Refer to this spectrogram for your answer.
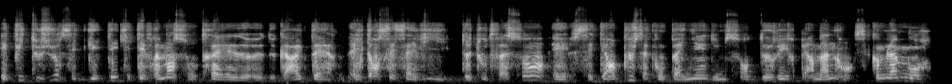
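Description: The pace is moderate. A man talks as noticeable background noise continues behind him. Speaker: interviewee commenting on the subject. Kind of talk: recorded interview testimony. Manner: reflective, hesitant with repetitions.

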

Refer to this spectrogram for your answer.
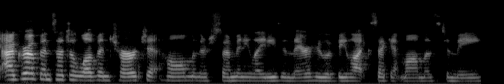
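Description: A woman talks in a Southern US accent at a fairly low pitch. Her tone is bright and sharp. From North Carolina. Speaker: country singer. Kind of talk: casual chat.

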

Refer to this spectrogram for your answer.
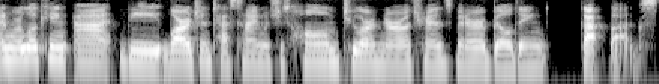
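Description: Her voice is an unremarkable speaking voice at a medium pitch, with ordinary pitch variation and a moderate pace. The woman is recorded dry and close with no echo, over a quiet background. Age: 30s. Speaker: holistic nutritionist and anxiety coach. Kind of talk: casual interview chat.

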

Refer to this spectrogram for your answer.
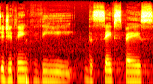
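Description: Noticeable background noise fills the clip. Through it, a man talks at a medium pitch. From Delano, California Central Valley. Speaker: youth reporter. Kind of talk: interview.

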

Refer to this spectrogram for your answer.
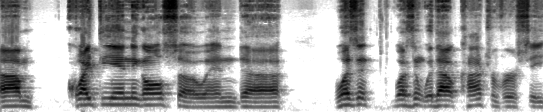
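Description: Speaking with an American accent, a man uses a fairly high pitch and fairly even intonation at a very slow pace. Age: 50s. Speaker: sports betting analyst. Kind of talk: radio interview.

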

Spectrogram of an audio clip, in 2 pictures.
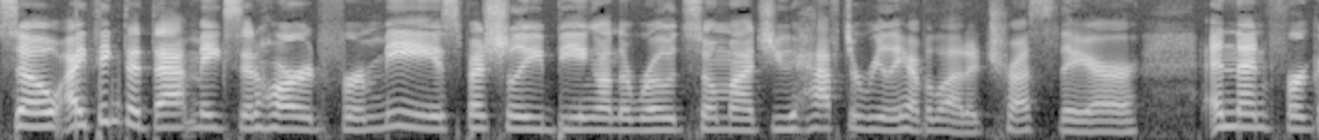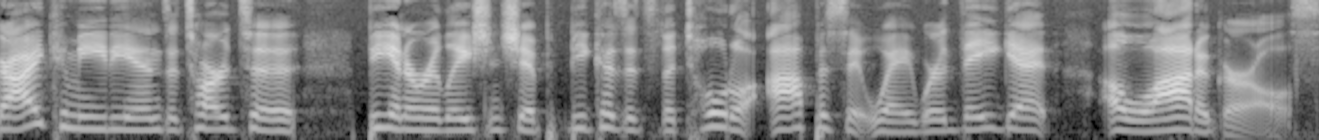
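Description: Bright and sharp in tone, a woman speaks fairly quickly at a fairly high pitch. Her pitch variation is ordinary. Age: 20s. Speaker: comedian. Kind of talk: casual chat.

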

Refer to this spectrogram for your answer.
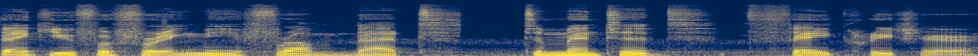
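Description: A man speaks at a very slow pace in a put-on character voice with fairly low pitch, over clear background noise. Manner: polite, grateful, formal.

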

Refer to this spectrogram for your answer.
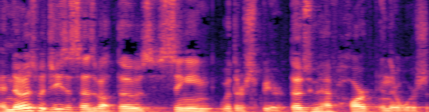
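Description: A man with a plain, everyday voice, moderate pace and ordinary pitch variation. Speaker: preaching student. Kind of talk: religious discussion.

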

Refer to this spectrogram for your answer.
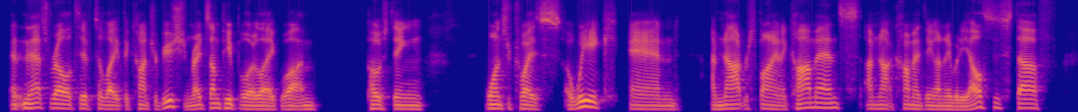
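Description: A man with a normal speaking voice talks at a fairly quick pace in a fairly low pitch, with ordinary pitch variation. The recording is very clean, with a silent background. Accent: American. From Canada, then California. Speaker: personal branding consultant. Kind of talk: interview.

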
